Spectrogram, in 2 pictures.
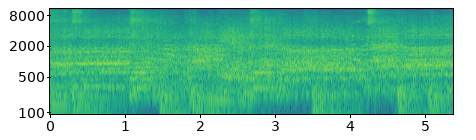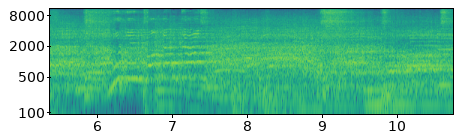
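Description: Live band playing a Thai pop song: a lead vocalist singing over acoustic guitar, electric guitar and drums.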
